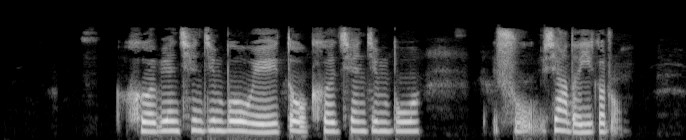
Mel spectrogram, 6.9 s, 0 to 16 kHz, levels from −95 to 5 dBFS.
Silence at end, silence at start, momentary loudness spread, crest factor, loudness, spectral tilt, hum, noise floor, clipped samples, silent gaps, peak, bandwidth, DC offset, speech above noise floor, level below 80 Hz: 0.7 s; 1.25 s; 8 LU; 16 dB; -17 LUFS; -3 dB/octave; none; -76 dBFS; under 0.1%; none; -2 dBFS; 7.8 kHz; under 0.1%; 60 dB; -64 dBFS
